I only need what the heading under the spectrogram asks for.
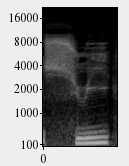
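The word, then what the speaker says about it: suis: okay so first one Su as you've been noticing you don't pronounce the final s okay and for two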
